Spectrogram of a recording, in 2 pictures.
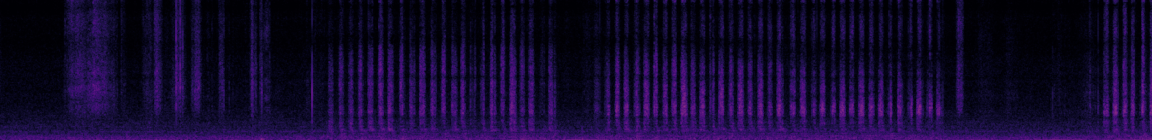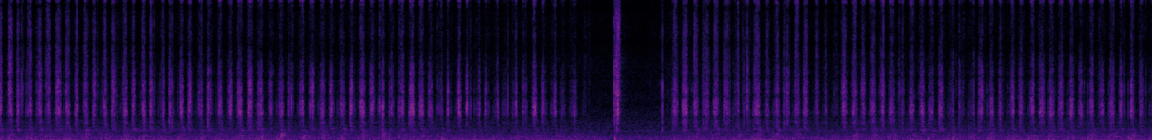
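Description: A coin scratching the coating off a paper lottery scratch-off ticket in quick back-and-forth strokes, pausing briefly about halfway and getting louder after. Two sharp clicks cut through the scratching.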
